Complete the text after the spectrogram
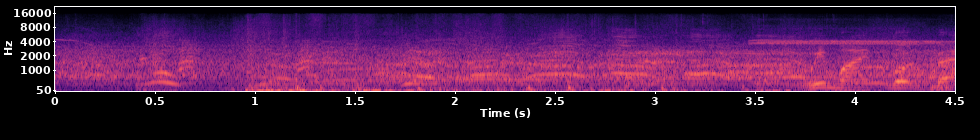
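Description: Football players' pads thud and clash as they collide in a tackle.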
